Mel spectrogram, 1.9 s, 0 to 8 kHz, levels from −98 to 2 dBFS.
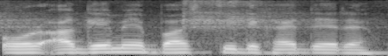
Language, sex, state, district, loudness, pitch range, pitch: Hindi, male, Arunachal Pradesh, Papum Pare, -15 LUFS, 125-135 Hz, 130 Hz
